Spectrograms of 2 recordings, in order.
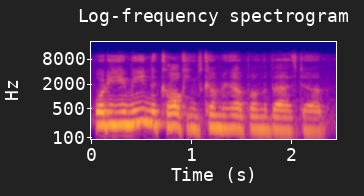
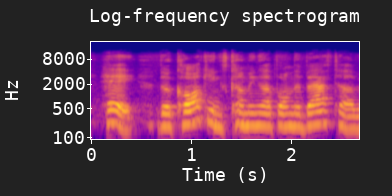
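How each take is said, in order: First: Imitated clueless question. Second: Loud, matter-of-fact heads-up; retold announcement. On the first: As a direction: parrot it back as a puzzled question. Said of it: "your mouth to be like". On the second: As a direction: point out the problem loudly. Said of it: "If I say".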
